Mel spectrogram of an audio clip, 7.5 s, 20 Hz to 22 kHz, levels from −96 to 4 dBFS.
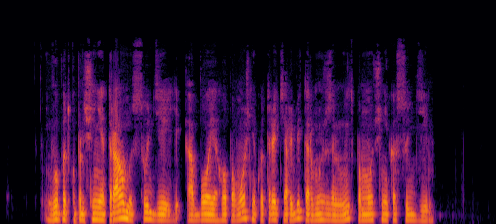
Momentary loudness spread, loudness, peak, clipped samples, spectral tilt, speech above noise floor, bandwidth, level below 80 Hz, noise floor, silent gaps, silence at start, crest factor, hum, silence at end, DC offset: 9 LU; -21 LUFS; 0 dBFS; under 0.1%; -8.5 dB/octave; 56 dB; 8.6 kHz; -44 dBFS; -76 dBFS; none; 0.7 s; 22 dB; none; 0.95 s; under 0.1%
